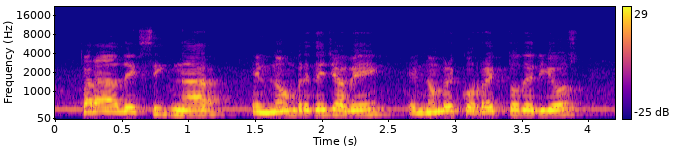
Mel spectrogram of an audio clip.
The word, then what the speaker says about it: Yahvé: vemos estos nombres jehová jehová es un barbarismo es una pronunciación mal expresada y motivada por la ausencia de vocales en el nombre impronunciable de yahvé con aplicaciones de las vocales erróneas ayo y a por lo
